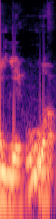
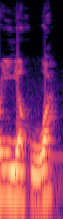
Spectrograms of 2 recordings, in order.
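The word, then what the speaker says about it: יהוה: sa Modern Hebrew is YHWH na sa mga scholar posibleng pinopronounce na Yehuwah or Yahuwah. At yan sa Modern English, yan po ay binibigkas na Yahweh or Jehovah.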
